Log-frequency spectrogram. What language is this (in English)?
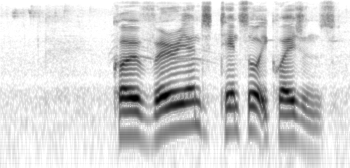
English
